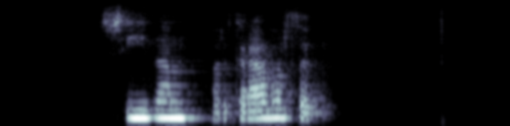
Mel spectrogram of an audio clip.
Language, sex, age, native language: Icelandic, female, 50-59, Icelandic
